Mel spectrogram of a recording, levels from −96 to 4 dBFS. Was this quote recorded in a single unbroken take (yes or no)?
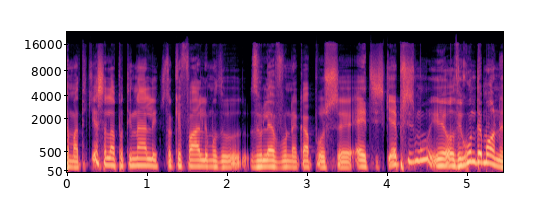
yes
